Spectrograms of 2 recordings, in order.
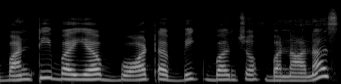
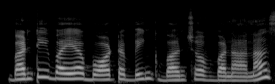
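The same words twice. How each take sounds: First: It is read slowly. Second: It is read faster.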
